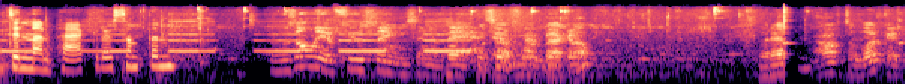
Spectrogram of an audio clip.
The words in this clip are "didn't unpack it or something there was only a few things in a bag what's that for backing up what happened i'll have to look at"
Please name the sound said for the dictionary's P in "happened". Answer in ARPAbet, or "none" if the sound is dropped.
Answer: none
